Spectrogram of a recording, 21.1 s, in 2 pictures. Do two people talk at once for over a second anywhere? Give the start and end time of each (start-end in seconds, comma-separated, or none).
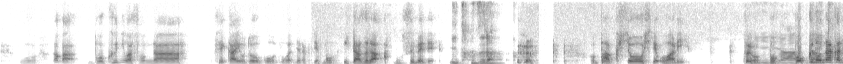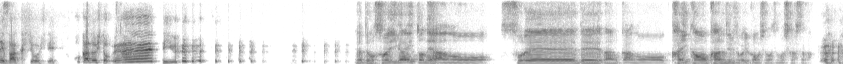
9.3-10.6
